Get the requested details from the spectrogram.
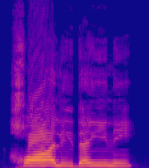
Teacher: کلمت خالدینی میں خا کو اور مد الف کو دونوں کو تفخیم سے پڑھنا ہے، حرف دال پہ زبر ہے تو ہم دال کو زبر سے پڑھیں گے، خالدینی۔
